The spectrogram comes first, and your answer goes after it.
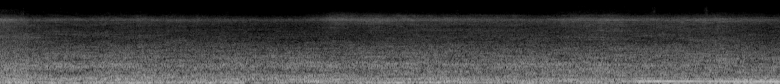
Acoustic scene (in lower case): street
